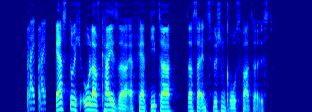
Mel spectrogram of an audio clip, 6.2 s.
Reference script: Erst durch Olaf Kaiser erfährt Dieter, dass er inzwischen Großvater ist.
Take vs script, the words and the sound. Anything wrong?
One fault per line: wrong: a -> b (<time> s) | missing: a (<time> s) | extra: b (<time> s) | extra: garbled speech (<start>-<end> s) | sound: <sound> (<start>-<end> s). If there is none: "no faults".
sound: laugh (0.5-0.9 s)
